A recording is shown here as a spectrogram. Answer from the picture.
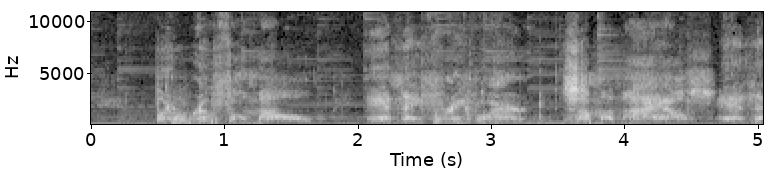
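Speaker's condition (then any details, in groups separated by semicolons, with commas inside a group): Muscular dystrophy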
